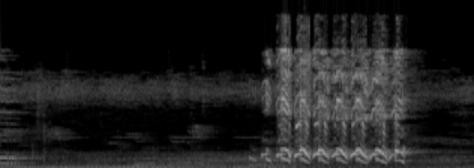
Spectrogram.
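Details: Black-naped oriole, a local East Java bird with many song variations: a quick burst of about seven down-slurred, slightly nasal notes in under a second, after a quiet stretch of low background hum.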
